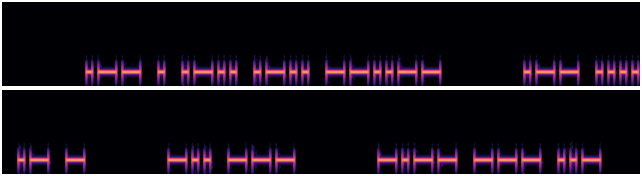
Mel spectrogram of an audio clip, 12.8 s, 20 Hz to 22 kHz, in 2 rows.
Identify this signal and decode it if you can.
Morse code, heard as a keyed tone, about 20 wpm, 700 Hz. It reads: WELL, WHAT DO YOU
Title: 2x Word-Spacing - Sentences from Top 200 Words - 20wpm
